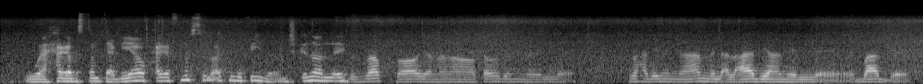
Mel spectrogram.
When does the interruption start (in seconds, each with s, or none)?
none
